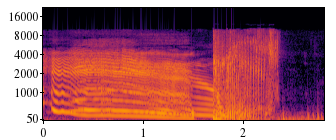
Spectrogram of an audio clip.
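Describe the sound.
A person imitates a bobcat with a loud, drawn-out yowling cry that slides downward in pitch, then, after a short gap, imitates a fart with a raspy, sputtering noise lasting under a second.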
